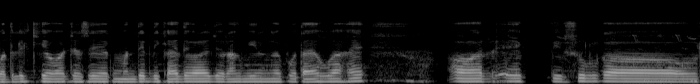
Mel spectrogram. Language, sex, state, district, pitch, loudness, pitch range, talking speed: Hindi, male, Chhattisgarh, Kabirdham, 130 Hz, -31 LUFS, 130-140 Hz, 160 wpm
